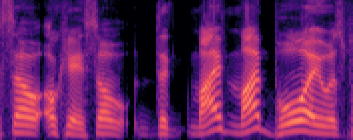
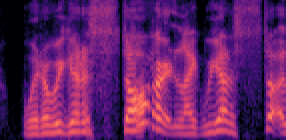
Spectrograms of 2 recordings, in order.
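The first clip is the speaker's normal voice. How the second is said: acted-out urgent, pushy, impatient yelling; 3 semitones higher than usual. Retelling how he yelled at the official to start: imitating someone yelling. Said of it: "Like he's over here yelling at him".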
